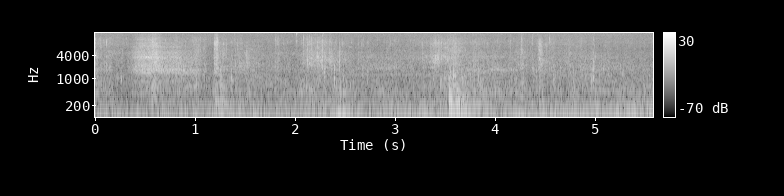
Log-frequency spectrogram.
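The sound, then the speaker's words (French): Light wind blows steadily across an open harbour, with a low rumbling buffet and a couple of brief gusts over soft lapping water; no one speaks. “Allez, il y a un peu de vent.”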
